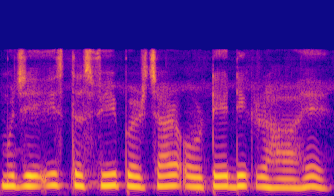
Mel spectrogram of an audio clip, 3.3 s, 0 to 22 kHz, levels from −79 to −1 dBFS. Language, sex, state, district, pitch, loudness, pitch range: Hindi, female, Arunachal Pradesh, Papum Pare, 210 Hz, -14 LUFS, 195-215 Hz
